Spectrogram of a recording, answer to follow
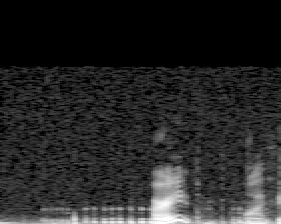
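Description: A person's voice: a low, creaky pulsing murmur, then short vocal sounds that rise and fall in pitch about a second in.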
